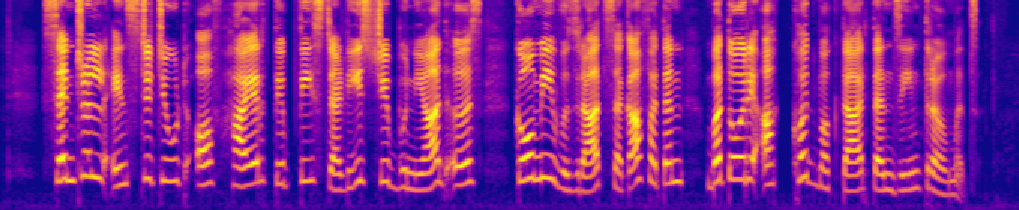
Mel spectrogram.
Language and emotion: Kashmiri, neutral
